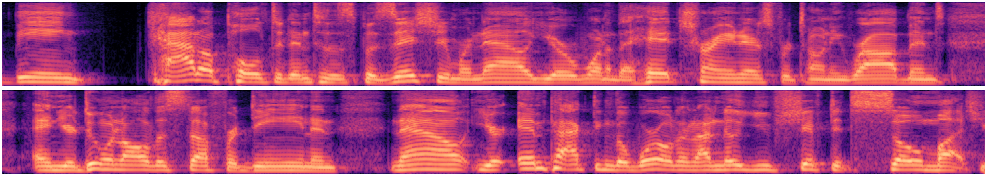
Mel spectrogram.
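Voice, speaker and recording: Guy hosting an interview, gushes over his guest, long winding questions, lots of "you know". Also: a little high. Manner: praising, rambling, many "you know"s. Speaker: show host and interviewer. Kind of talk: warm, effusive interview questions.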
